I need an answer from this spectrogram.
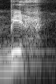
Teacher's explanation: با زیر بی ہے نا تو اس کو زیر کو ہا سے ملانا ہے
